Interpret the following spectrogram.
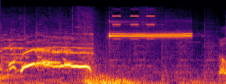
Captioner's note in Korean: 호루라기 소리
